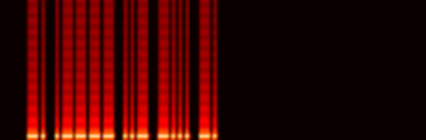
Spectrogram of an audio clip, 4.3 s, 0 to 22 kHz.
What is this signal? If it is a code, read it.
Morse code, heard as a keyed tone, about 35 wpm, 700 Hz. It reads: N1UBN
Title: USA Call Signs - 5 Characters - Repeated 2x - 35wpm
